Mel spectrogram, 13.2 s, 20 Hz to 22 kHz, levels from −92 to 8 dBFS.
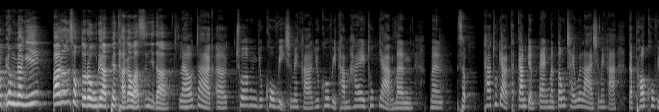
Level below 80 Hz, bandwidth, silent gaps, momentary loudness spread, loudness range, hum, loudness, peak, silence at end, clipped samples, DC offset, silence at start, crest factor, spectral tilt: -66 dBFS; 15.5 kHz; none; 16 LU; 12 LU; none; -27 LUFS; -6 dBFS; 0 s; under 0.1%; under 0.1%; 0 s; 20 dB; -3.5 dB/octave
